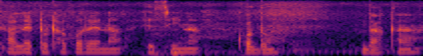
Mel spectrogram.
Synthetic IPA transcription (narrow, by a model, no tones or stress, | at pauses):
alɛʈɔʈʰakɔɾɛnaʔ | esinaʔkɔd̪ɔ̃ | d̪aka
